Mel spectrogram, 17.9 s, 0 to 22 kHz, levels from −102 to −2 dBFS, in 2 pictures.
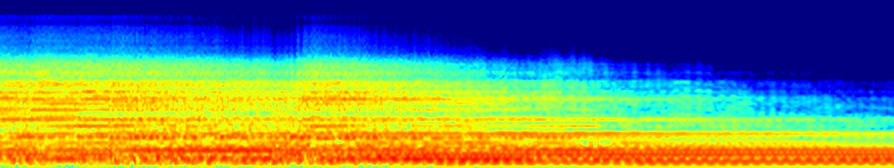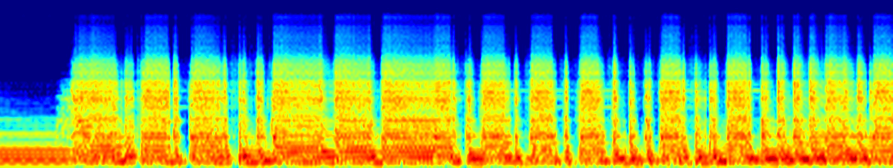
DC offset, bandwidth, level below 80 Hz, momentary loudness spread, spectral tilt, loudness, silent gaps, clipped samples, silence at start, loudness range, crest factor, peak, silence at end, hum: under 0.1%; 6.8 kHz; -48 dBFS; 5 LU; -7.5 dB/octave; -18 LUFS; none; under 0.1%; 0 s; 3 LU; 14 dB; -4 dBFS; 0 s; none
